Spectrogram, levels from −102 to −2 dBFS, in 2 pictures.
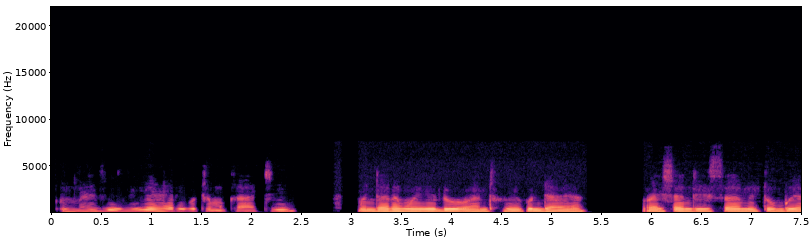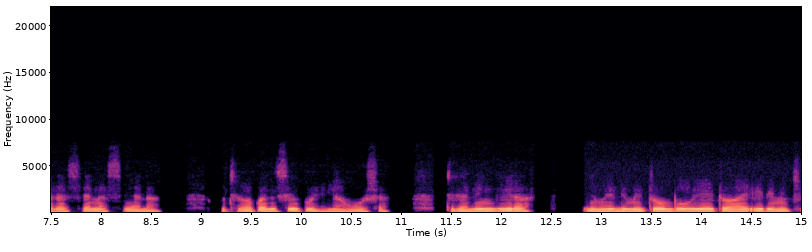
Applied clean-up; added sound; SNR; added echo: none; none; none; none.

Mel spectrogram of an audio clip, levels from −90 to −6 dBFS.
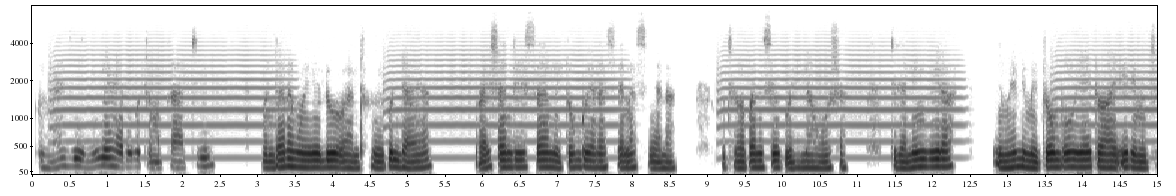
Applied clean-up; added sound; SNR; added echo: none; Trumpet; 20 dB; none.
